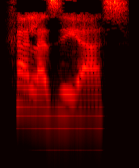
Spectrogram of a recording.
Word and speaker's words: χαλαζίας: is very, very similar to the way you pronounce this word, Χαλαζίας, which is the Greek word for quartz.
